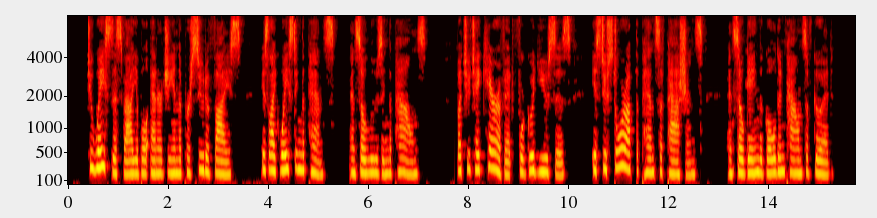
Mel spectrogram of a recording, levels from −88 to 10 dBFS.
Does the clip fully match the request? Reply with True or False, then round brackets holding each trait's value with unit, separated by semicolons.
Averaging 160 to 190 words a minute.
True (170 wpm)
